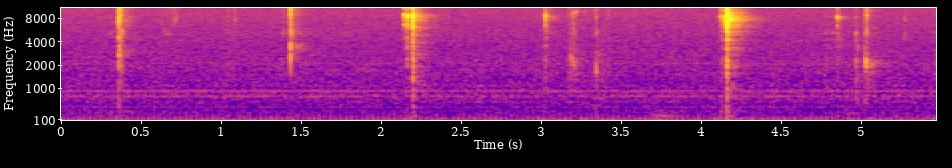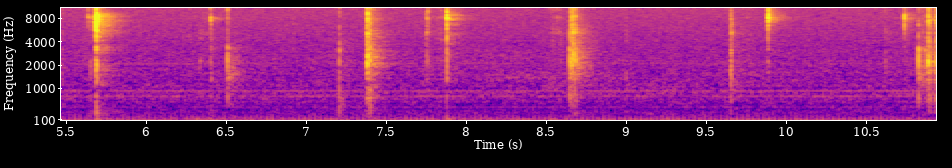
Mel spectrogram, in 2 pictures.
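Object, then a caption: Small plastic lip gloss tube. A small pink plastic lip gloss tube, held between the fingers, is tapped and scratched with paper clip nails. Sharp, bright clicks and ticks come at an uneven pace, each dying away almost at once, over a steady low hum.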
